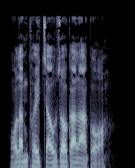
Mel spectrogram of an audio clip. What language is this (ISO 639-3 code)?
yue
